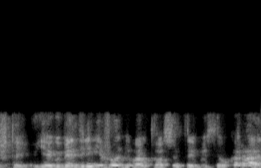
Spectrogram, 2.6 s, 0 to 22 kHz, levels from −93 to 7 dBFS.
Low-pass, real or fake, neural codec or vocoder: 7.2 kHz; real; none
